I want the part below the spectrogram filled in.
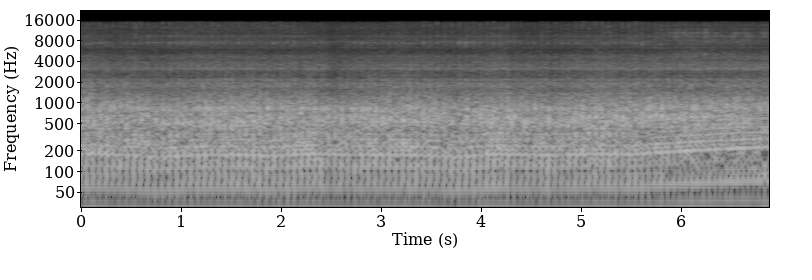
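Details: Murray push mower fitted with Bolens parts after a rebuild from two mowers: steady single-cylinder buzz at constant fast speed, no misses, surges or knocks; normal running.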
